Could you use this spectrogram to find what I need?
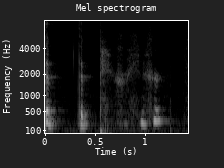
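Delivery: awed, soft, hushed whisper, not breathy.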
